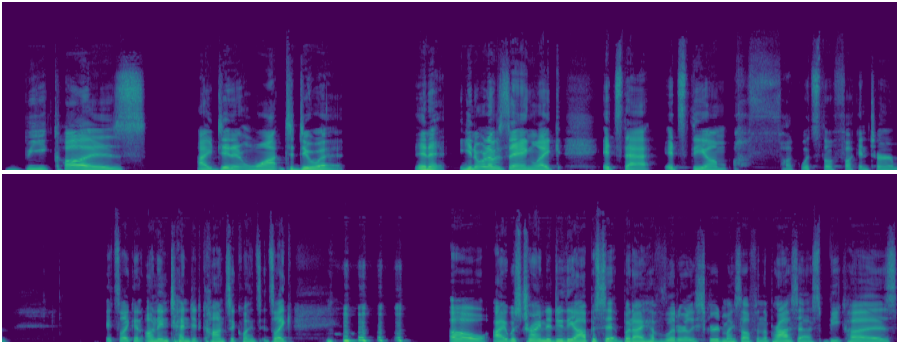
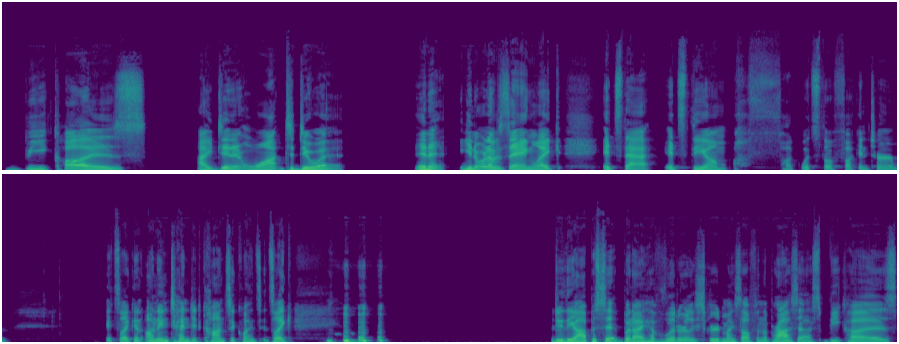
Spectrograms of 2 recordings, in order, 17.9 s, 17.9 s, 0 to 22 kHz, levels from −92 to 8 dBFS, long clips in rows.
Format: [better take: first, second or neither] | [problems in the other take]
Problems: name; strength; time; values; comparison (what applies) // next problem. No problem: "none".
first | audio cutting out; at 13 s for 1.5 s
